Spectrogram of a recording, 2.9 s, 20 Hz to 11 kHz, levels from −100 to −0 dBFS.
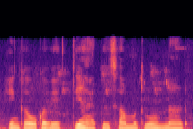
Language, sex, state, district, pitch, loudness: Telugu, female, Telangana, Mahabubabad, 190 Hz, -18 LUFS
